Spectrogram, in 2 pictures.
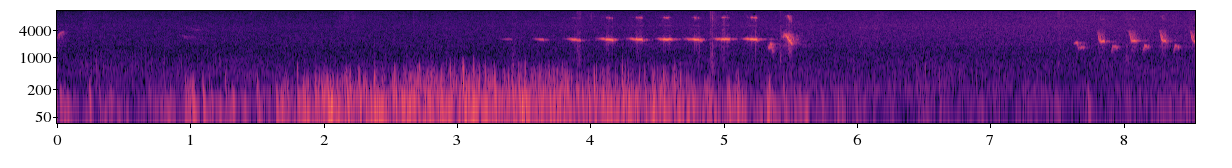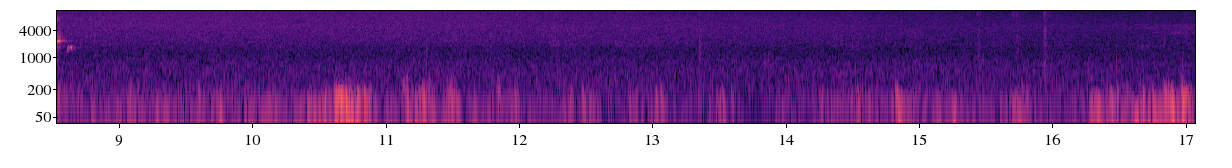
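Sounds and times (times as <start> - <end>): songbird whistled notes: 3.3 - 5.6, 7.6 - 8.7.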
